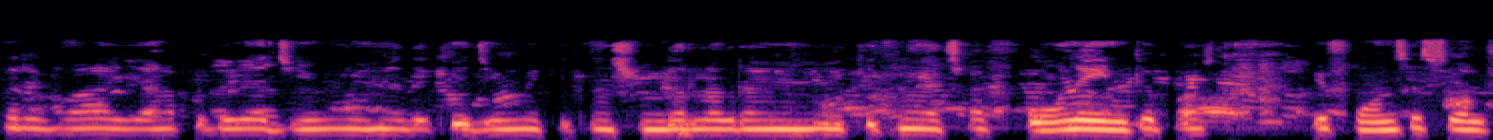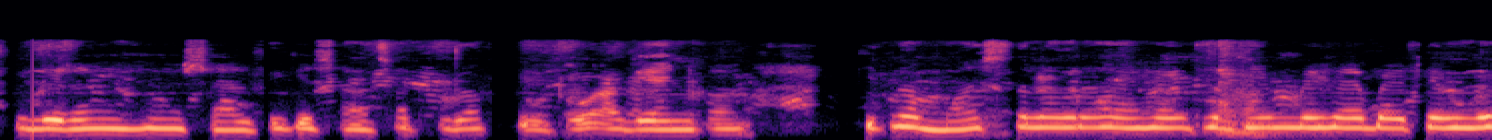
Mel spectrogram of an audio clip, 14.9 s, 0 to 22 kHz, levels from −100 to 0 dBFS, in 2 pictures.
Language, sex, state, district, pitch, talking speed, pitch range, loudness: Hindi, female, Jharkhand, Sahebganj, 235 Hz, 195 wpm, 225-260 Hz, -23 LUFS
